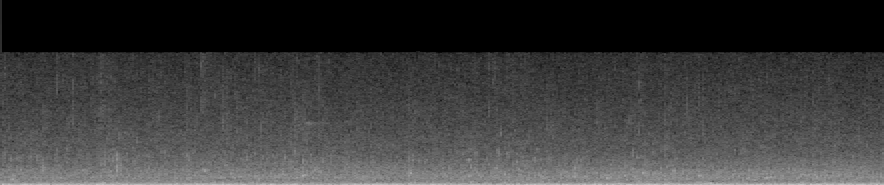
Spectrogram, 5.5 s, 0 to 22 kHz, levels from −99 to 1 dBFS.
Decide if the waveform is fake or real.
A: real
